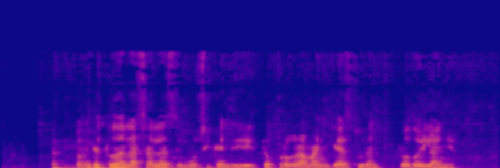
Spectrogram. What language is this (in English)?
Spanish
